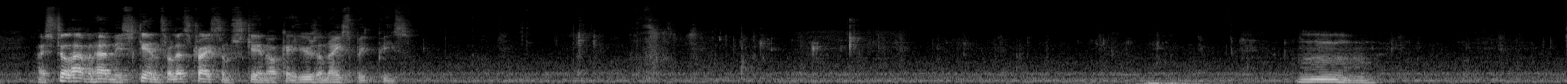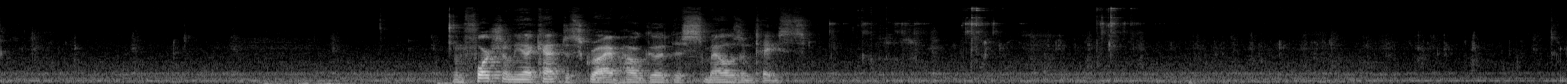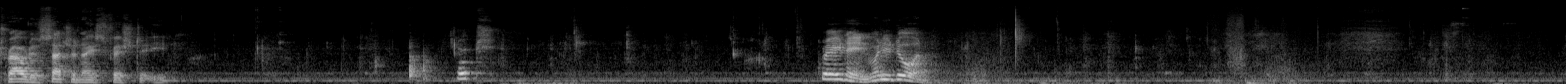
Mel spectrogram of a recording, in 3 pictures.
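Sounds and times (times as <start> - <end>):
low room hum: 0.0 - 47.0
man chewing: 4.2 - 20.2, 23.7 - 31.4, 33.1 - 39.6, 40.8 - 47.0.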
